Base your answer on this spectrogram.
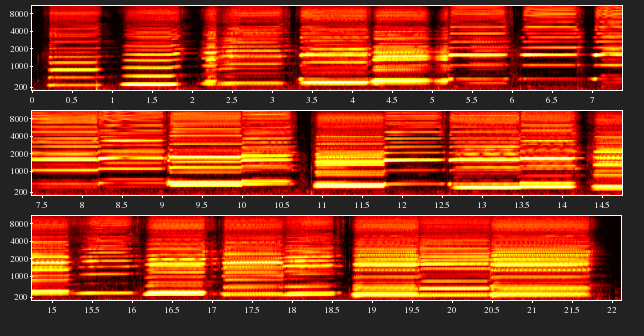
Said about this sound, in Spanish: Una armónica profesional, grandota. Sí. No había visto una de esas. Ah, eso está chévere. Entonces, ¿cómo suena esa? Bueno, por ejemplo, esta tiene semitonos que esta no puede dar.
